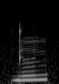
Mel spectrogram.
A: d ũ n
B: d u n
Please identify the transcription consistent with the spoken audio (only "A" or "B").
A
